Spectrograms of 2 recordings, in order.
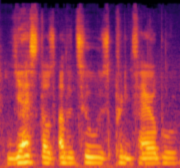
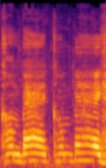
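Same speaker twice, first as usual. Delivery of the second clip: higher pleading call; calling after her; 6 semitones higher, slower than usual. Retold or imitated. Begging his girlfriend not to run out, calling. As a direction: call her back as she runs.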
